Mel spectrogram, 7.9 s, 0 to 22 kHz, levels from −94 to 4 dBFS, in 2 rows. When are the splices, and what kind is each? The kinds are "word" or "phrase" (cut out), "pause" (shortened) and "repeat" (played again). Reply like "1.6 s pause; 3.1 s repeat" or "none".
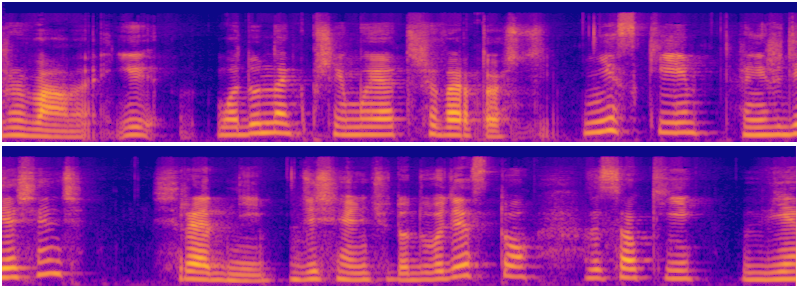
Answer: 3.7 s word; 5.4 s word; 6.9 s word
